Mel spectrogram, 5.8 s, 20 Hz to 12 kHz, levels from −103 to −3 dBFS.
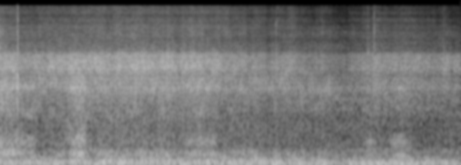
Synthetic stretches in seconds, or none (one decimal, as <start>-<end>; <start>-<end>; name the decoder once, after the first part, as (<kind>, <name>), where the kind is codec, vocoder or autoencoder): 0.0-4.2 (codec, HILCodec)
